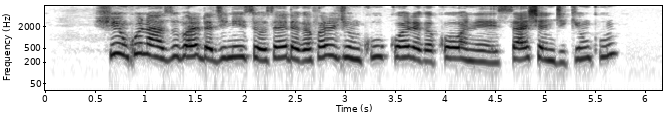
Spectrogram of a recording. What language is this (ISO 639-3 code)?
hau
